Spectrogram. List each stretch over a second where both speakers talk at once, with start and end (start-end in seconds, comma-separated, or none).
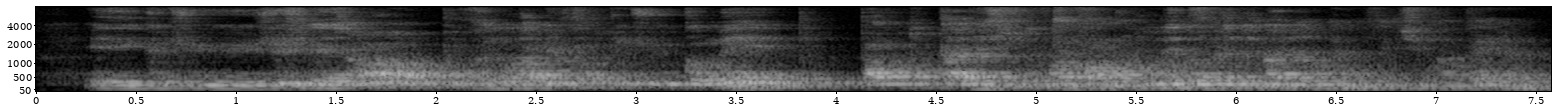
4.6-6.4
